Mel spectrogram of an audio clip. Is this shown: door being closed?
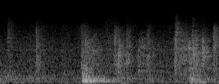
yes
